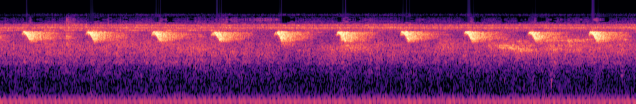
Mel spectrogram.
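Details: White-bearded hermit along the Shiripuno River, visiting wild ginger flowers, gives thin, very high squeaky notes, each sliding slightly downward, repeated steadily about every two-thirds of a second over a faint low hum.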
